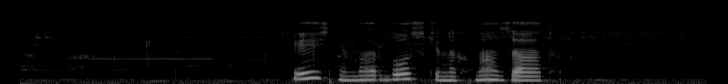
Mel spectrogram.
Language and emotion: Russian, sad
